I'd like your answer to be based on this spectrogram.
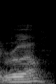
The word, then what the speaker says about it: Reuel: Yeah, that's right, Reuel.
